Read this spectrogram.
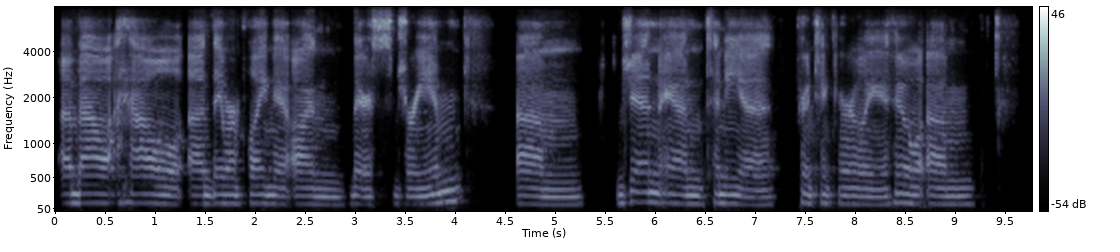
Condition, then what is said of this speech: Cleft palate. It made my voice pretty nasally, and sometimes, like, it makes it have more of,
